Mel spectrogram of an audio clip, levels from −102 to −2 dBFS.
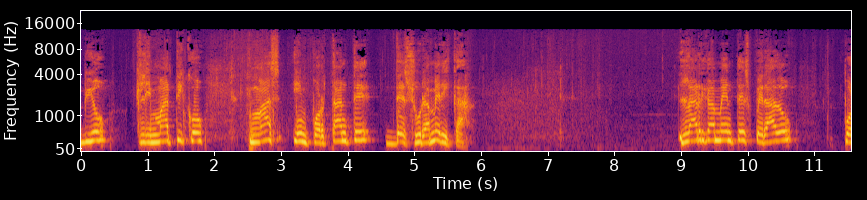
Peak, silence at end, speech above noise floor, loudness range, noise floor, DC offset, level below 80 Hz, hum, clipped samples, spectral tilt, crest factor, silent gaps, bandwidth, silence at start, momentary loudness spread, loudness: -4 dBFS; 0 s; 34 dB; 7 LU; -51 dBFS; under 0.1%; -52 dBFS; none; under 0.1%; -5 dB/octave; 16 dB; none; 13.5 kHz; 0 s; 16 LU; -18 LUFS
